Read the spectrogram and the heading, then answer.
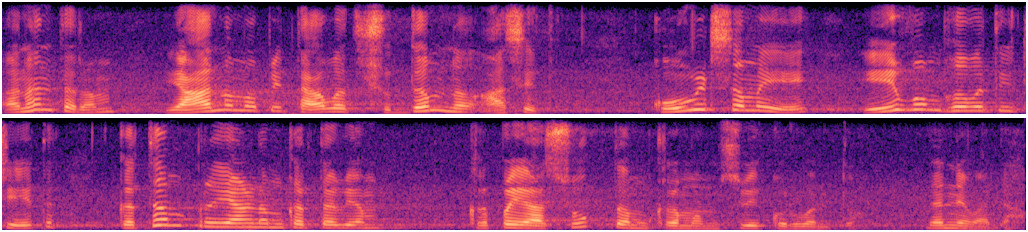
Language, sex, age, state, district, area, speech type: Sanskrit, female, 60+, Karnataka, Dakshina Kannada, urban, spontaneous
